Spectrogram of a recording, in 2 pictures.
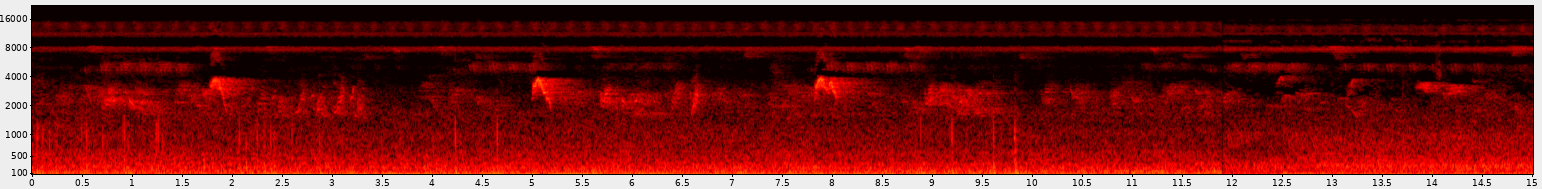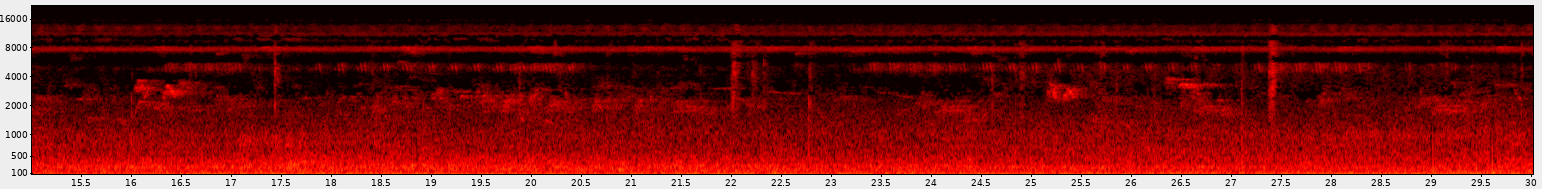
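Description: Wild birds calling, one repeating a short downward-sliding call about every three seconds for the first part, with fainter chirps later, over a steady low rumble of outdoor ambience.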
